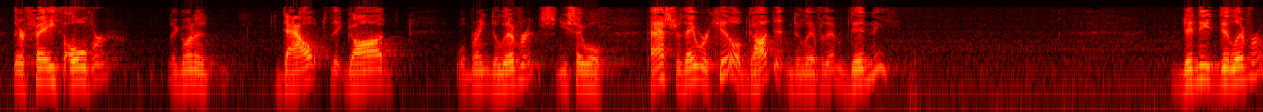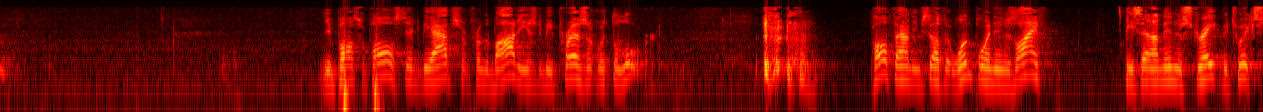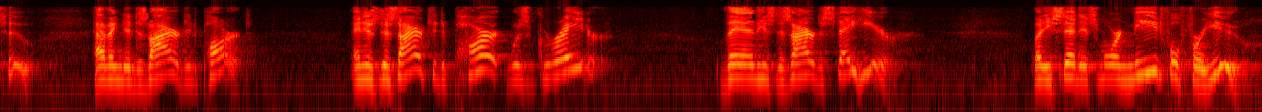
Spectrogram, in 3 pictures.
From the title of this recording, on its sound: Ketha Heights Baptist Church ~ Live Broadcast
